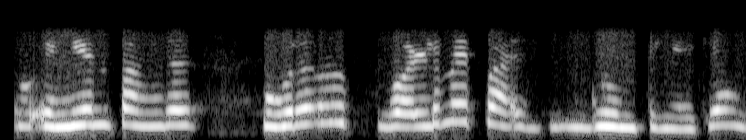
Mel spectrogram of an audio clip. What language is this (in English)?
Urdu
